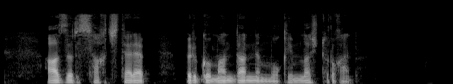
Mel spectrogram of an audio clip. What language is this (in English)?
Uyghur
